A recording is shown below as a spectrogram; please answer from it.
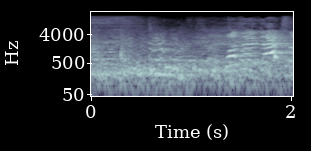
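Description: Only voices: a murmur of children's chatter, then a child's high voice calling out loudly about one and a half seconds in.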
